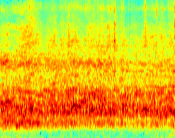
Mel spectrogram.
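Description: A football stadium crowd roaring and cheering: a loud, dense mass of shouting voices.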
